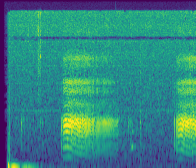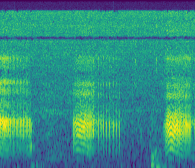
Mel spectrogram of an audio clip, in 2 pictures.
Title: snoring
